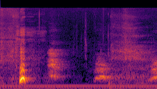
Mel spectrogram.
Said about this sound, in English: Now the dog's barking.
